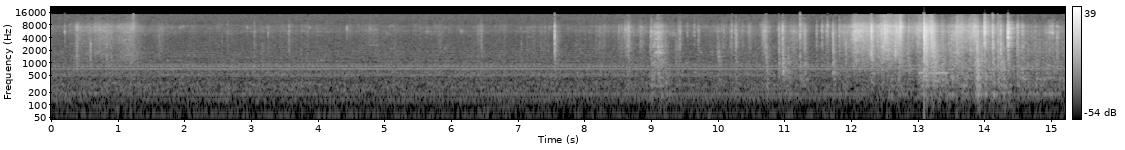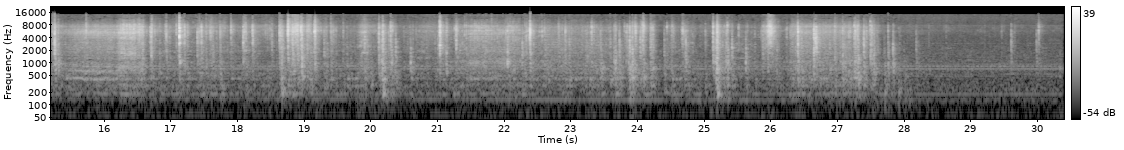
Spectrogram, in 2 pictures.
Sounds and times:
Printer: 0:09.0 - 0:09.5, 0:10.2 - 0:28.1.

